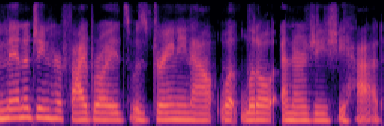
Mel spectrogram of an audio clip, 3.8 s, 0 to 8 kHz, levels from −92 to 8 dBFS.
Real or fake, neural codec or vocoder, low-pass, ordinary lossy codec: real; none; 7.2 kHz; AAC, 32 kbps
